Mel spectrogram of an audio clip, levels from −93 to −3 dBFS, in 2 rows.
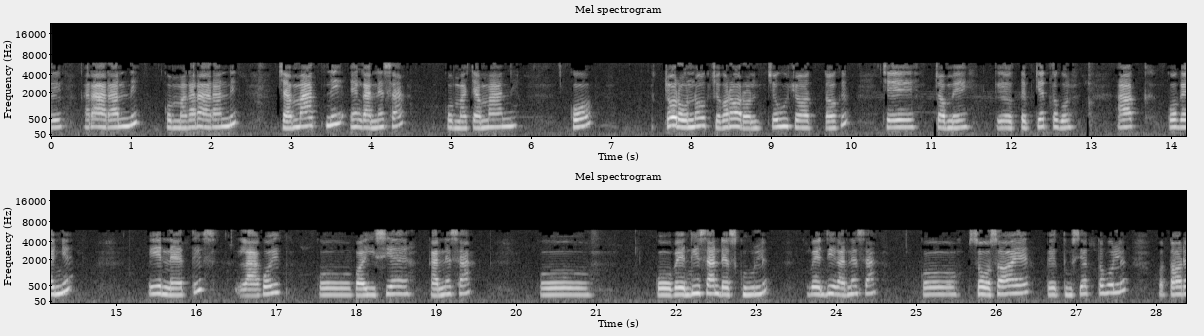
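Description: Throughout, the speech sounds dull and gurgling, with nothing above 6.1 kHz. This is likely heavy MP2 compression, with upper sub-bands starved of bits, which fits about 32 kbps.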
